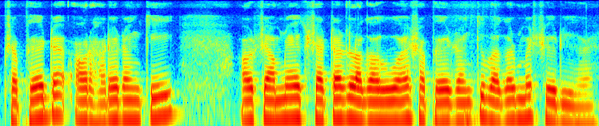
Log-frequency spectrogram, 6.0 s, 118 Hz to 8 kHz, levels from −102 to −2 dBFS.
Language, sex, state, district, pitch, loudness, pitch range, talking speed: Hindi, male, Bihar, Sitamarhi, 140 Hz, -17 LUFS, 135-150 Hz, 190 wpm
